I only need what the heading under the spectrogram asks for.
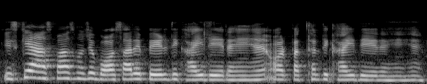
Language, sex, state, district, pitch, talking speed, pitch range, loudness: Hindi, female, Chandigarh, Chandigarh, 225 Hz, 225 wpm, 210-240 Hz, -16 LUFS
